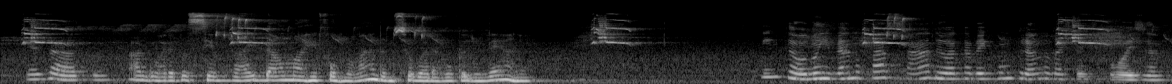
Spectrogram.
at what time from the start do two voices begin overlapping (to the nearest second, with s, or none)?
none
